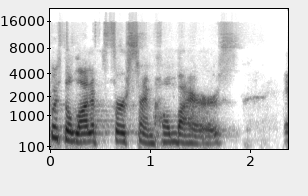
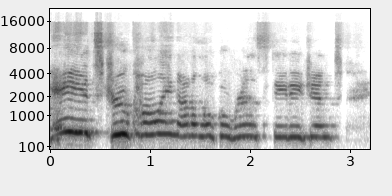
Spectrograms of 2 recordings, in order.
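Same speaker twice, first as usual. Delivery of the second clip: over-eager, amped-up, pitched-up voice; 8 semitones higher than usual. Retelling a teammate's cold call to an old lady, imitating Drew amped up. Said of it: "he was amping it up".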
